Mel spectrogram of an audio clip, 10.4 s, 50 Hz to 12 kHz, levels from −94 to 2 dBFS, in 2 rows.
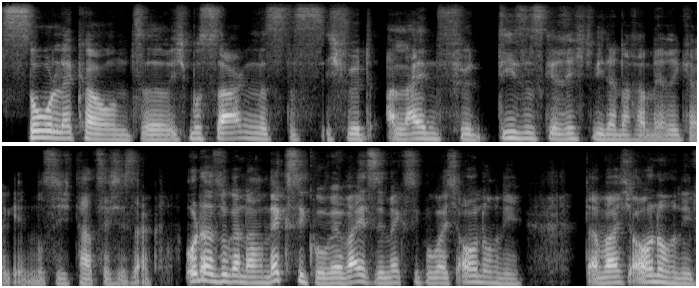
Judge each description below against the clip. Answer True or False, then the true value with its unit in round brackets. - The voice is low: True (130 Hz)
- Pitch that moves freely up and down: False (2.5 semitones)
